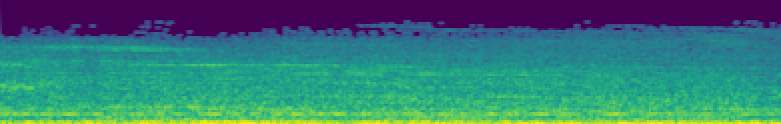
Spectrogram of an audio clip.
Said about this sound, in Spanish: un avión aterriza en un aeropuerto.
